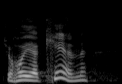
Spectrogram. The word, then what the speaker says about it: Jehoiachin: But after rebelling against Nebuchadnezzar, Jehoiakim's son Jehoiachin, C H I N at the end of his name, pronounced almost the same, but with an N like Nancy at the end, Jehoiachin, he became king.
